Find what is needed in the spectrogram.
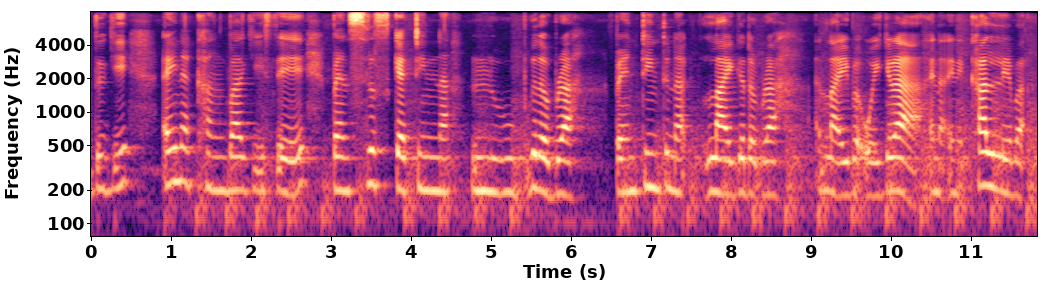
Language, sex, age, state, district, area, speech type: Manipuri, female, 30-45, Manipur, Senapati, rural, spontaneous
